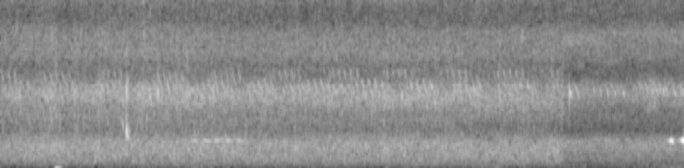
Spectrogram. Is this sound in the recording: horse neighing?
no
